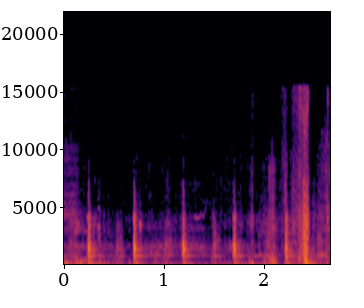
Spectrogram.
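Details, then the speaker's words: 2005 Kia: sharp metal-on-metal knocks at roughly two per second while the steering wheel is turned, quiet between them. The thump is felt at the end of the steering rack, and the noise was found to be inside the rack. "okay now not sure if you can hear that noise so s like a little metalon metal that's what it sound thinking uh sounds like a metalon metal thumping"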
